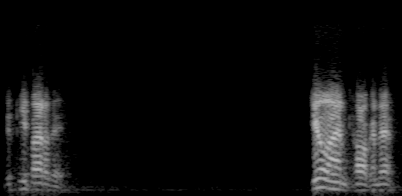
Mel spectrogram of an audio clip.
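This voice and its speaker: An actor playing a hostile, blustering American cowboy villain in western slang, in early talkie film style. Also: male voice, medium pitch, unhurried, husky. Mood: menacing. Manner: folksy cowboy slang, confrontational. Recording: tinny, band-limited 1920s film soundtrack.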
